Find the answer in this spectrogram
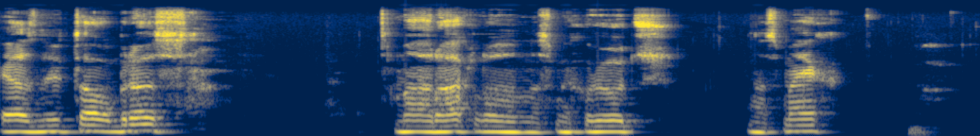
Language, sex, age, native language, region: Slovenian, male, 18-29, Slovenian, Central Slovenia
